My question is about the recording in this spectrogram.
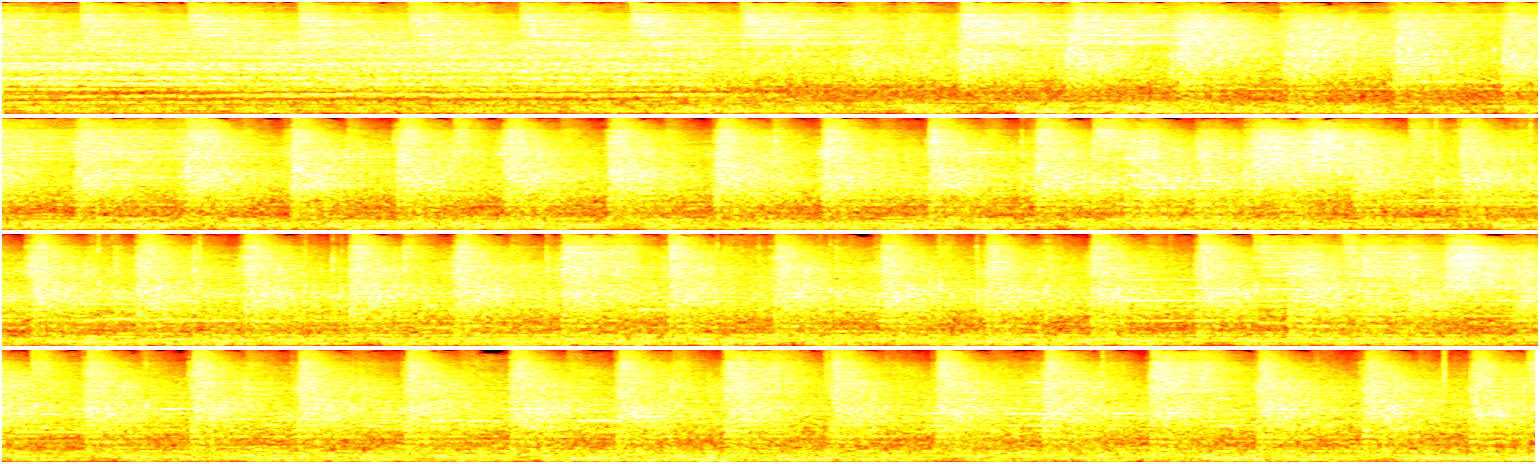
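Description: Gospel choir and band music: a held chord at first, then from about four seconds in a fast, driving beat of drum kit and rhythmic hand claps.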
